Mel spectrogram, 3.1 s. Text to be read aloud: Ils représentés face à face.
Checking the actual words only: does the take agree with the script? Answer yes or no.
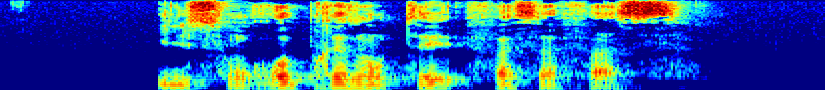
no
